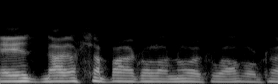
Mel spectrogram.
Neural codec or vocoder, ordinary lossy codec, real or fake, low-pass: codec, 24 kHz, 6 kbps, HILCodec; none; fake; none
